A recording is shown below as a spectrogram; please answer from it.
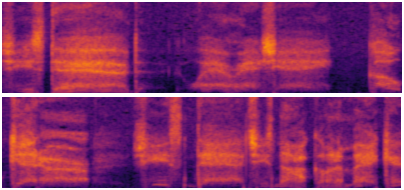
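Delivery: freaky, hushed, eerie whisper. Describing what a character hears, the speaker performs the voices in a put-on whisper. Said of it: "That's my whisper of voice".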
